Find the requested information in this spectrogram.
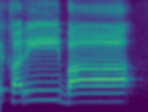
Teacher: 2 زبر میں سے ایک زبر اڑ جاتی ہے، زبر پلس الف پڑھا جاتا ہے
